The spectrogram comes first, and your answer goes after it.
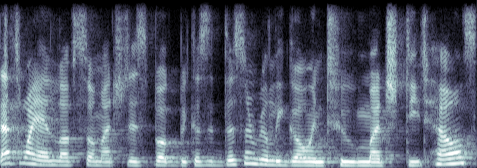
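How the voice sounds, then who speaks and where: A woman's fairly low voice with a French Canadian accent. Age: 30s. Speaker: author. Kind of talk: interview. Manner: hesitant, many fillers.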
